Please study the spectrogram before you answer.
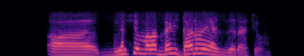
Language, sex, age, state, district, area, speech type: Kashmiri, male, 18-30, Jammu and Kashmir, Ganderbal, rural, conversation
